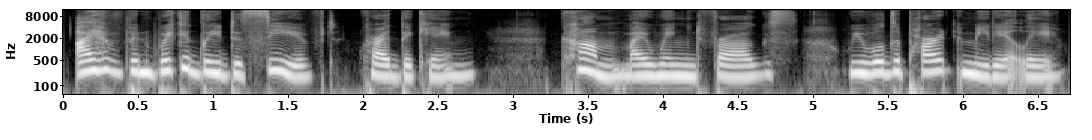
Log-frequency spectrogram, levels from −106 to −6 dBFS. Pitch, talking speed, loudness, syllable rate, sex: 210 Hz, 145 wpm, -19 LUFS, 4.7 syllables/s, female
